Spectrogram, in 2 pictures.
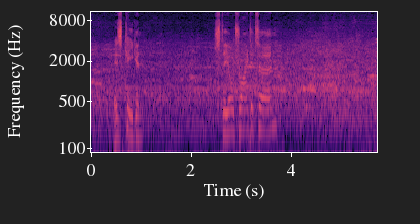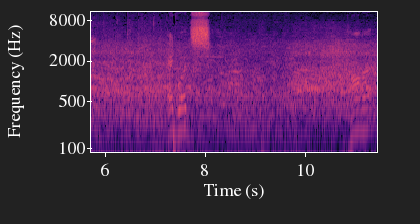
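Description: A large crowd murmurs and cheers in a big open stadium.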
